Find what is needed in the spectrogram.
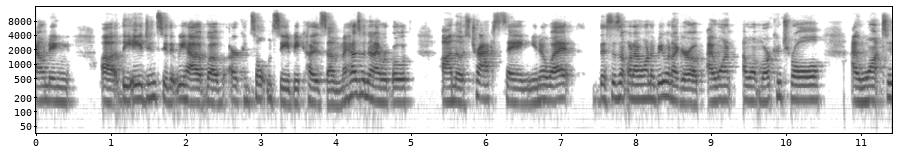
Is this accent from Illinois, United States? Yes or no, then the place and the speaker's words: yes; outside of Chicago, Illinois, United States; I grew up outside of Chicago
